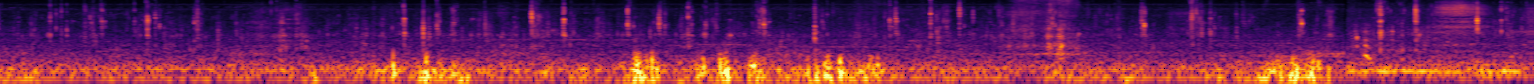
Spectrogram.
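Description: People chewing and biting food, with many small sharp clicks and occasional crunches.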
